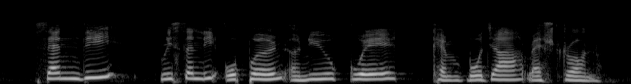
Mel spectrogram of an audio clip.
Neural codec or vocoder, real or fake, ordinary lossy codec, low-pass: vocoder, 22.05 kHz, 80 mel bands, Vocos; fake; none; 7.2 kHz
